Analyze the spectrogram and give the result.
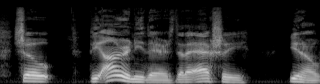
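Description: In a plain, everyday voice, a man with an American accent speaks at a fairly quick pace and fairly low pitch with ordinary pitch variation. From Philadelphia, US Northeast. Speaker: company CEO, person in recovery from addiction. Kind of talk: interview, personal story.

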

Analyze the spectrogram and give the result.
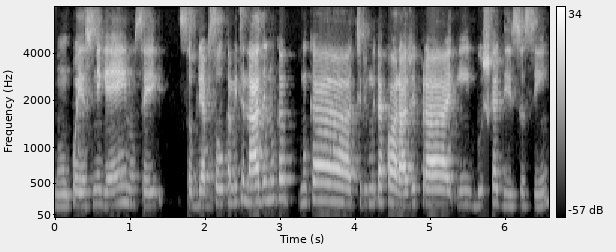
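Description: A woman with a Pernambuco accent talks at a moderate pace and medium pitch, with ordinary pitch variation. She barely pauses, and her loudness swings widely. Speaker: photographer. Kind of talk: casual chat.

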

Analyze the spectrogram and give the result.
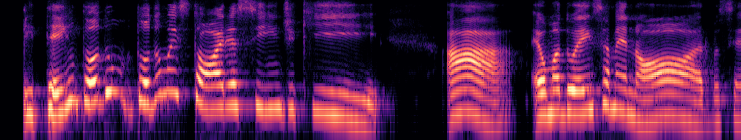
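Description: Heard on a very clean recording with a silent background, a woman speaks at a high pitch with lively intonation. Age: 40s. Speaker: journalist. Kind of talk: casual chat.

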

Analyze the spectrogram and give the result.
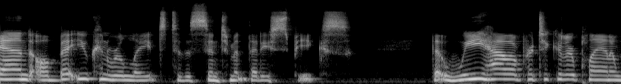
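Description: On a very clean recording with a silent background, a woman with an American accent speaks at a moderate pace in a plain, everyday voice, at medium pitch with ordinary pitch variation. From US Pacific Northwest. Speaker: seminar speaker on coping with change. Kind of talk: motivational talk. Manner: conversational, with frequent fillers.

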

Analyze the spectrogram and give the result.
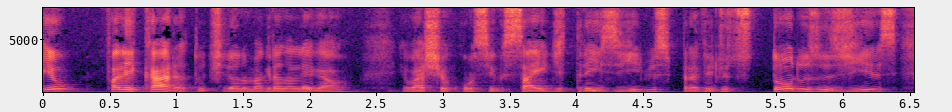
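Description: The voice has vocal fry, a moderate pace and ordinary pitch variation. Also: man, fairly high pitch for a man. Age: 20s. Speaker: tech youtuber. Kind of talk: interview.

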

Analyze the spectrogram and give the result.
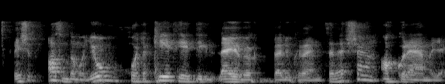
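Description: At a moderate pace, a man talks at a medium pitch, his voice making very wide pitch swings. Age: 30s. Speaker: teacher. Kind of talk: casual chat. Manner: loud.

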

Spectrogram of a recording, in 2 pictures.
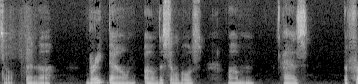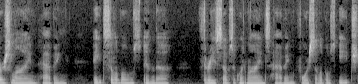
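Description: Very slow and marked by long, frequent pauses, a woman's very deep, low voice is somewhat breathy, with a dark, mellow tone and fairly even intonation. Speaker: poet. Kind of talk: poetry reading, performed poem. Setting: home recording, late at night. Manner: measured, rhythmic, expressive delivery; casual, chatty, slightly scattered intro.

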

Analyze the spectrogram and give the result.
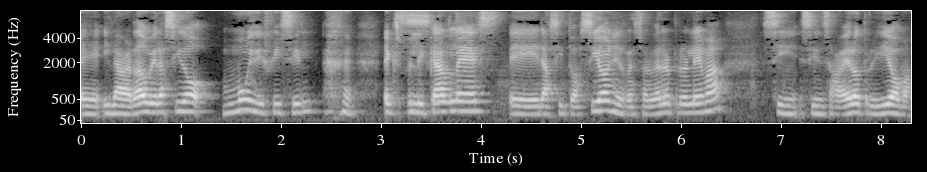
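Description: A woman talks fairly slowly, her pitch medium and her intonation fairly even. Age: 20s. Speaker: podcast host. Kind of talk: casual chat.

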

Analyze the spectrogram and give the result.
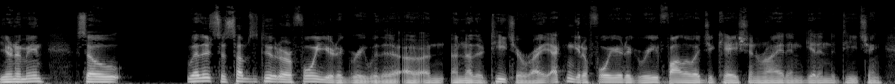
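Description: A very deep, low, dark and mellow male voice with an American accent, very fast and with lively intonation, in a very clean recording with a silent background. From Florida, Orlando area. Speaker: podcast host. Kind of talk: casual chat. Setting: live-streamed studio podcast.

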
